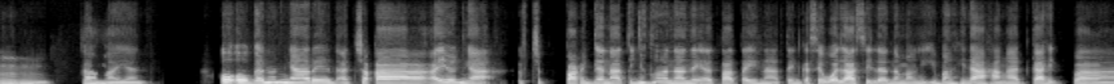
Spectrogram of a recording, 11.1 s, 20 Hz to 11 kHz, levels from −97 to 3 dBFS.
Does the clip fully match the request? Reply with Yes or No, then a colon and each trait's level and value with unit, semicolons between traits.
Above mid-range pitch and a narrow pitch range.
No: high, 200 Hz; average, 4.3 semitones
